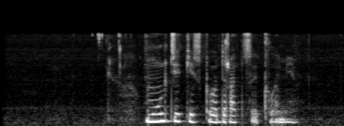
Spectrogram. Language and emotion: Russian, neutral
